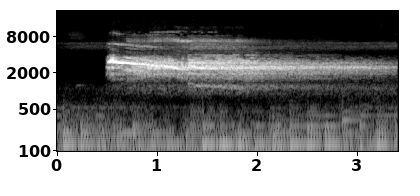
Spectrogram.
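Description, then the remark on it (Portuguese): A single loud, piercing screech from an immense bird with golden feathers and a crimson-red breast circling overhead bursts in suddenly and stretches into a long, slightly falling cry lasting a few seconds, over a low, steady rumble in the background. “quando ouviu um piado agudo e forte.”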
